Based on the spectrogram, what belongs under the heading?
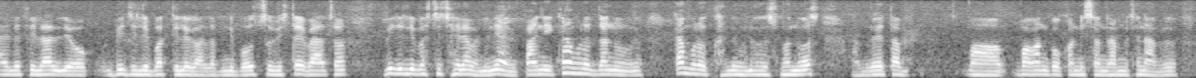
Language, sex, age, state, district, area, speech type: Nepali, male, 18-30, West Bengal, Alipurduar, rural, spontaneous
